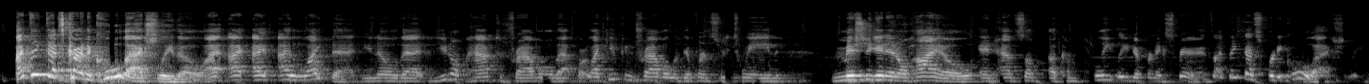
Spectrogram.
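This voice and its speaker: Music plays behind a man whose high voice moves with lively intonation and big swings in loudness. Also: fairly quick pace, hardly any pauses. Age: middle-aged. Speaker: expat living in Africa. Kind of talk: casual chat.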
